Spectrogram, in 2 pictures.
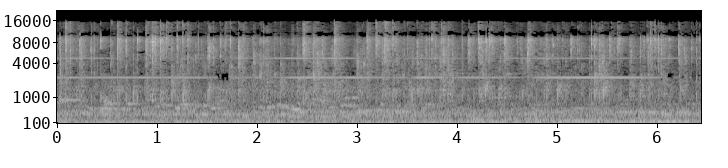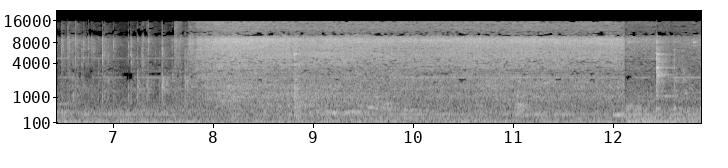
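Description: Whole spices and a dried red chilli crackling in hot oil in a small aluminium kadai, a patter of small pops over a light hiss. About eight seconds in, a wet ingredient is ladled into the hot oil and it breaks into a loud, steady sizzle.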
